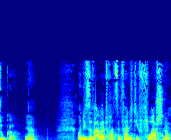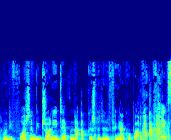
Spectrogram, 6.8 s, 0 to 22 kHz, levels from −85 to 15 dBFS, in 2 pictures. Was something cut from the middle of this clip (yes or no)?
yes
